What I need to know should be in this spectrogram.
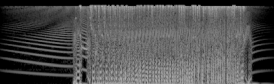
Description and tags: short circuit06
A different noisy laser sort of sound with more glitchy breaking up. Created with Nord Modular synth using FM and sync feedback along with pitch modulation.
modular, digital, fm, modulation, synth, nord, noise, glitch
